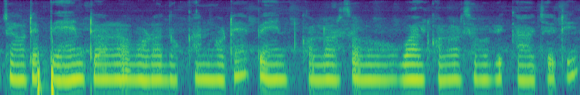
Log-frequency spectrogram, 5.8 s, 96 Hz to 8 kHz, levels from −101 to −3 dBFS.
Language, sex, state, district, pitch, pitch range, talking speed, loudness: Odia, female, Odisha, Nuapada, 200 Hz, 195-205 Hz, 165 wpm, -22 LUFS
